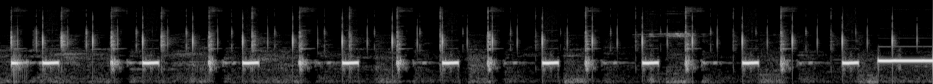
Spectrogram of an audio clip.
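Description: Quiz countdown-timer sound effect: ticks about twice a second with a short beep once a second, then a long steady beep near the end as the timer runs out.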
